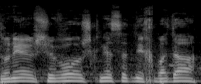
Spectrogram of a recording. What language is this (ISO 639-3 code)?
heb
